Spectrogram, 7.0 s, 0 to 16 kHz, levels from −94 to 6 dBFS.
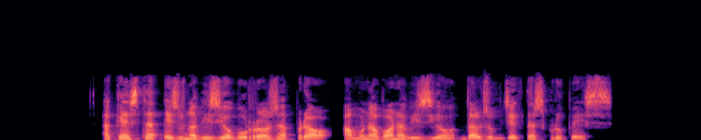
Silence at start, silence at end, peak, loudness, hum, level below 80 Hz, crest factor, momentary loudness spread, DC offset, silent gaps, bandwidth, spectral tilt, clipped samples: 1.05 s; 0.9 s; -2 dBFS; -18 LUFS; none; -62 dBFS; 16 dB; 7 LU; under 0.1%; 3.33-3.43 s; 7.8 kHz; -4.5 dB/octave; under 0.1%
